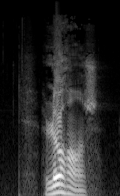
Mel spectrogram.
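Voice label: "pomarancza", Polish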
